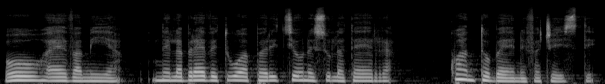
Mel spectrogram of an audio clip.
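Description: A woman's voice: fairly low pitch, fairly even intonation, slow pace, dark tone. A woman doing a brooding, grieving father. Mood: grief. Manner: brooding, emphatic. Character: grieving father, a gentleman, sorrowful.

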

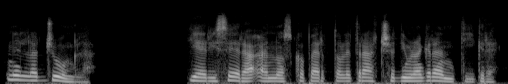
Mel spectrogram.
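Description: A man doing a gentle, devoted servant. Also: on the high side, unhurried, no echo, clean studio sound. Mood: worried. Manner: murmuring softly. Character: devoted male servant, warrior-born, gentle and caring.

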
